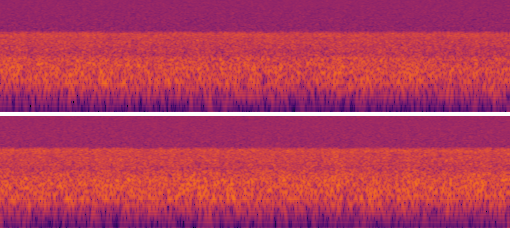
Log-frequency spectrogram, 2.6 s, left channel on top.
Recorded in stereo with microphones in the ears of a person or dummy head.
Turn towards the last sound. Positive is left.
No sound to turn to.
